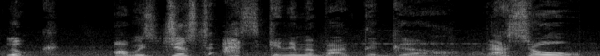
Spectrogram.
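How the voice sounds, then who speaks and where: An actor playing a cagey, wisecracking hired investigator in a noir video game, with a slangy, streetwise manner. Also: male voice, mid-range voice, animated, normal speed, noisy background, close to an everyday voice. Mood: defensive, agitated.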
